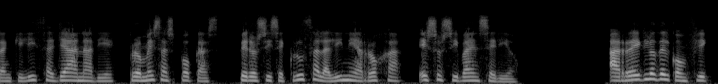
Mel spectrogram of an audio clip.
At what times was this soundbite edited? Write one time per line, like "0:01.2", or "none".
none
